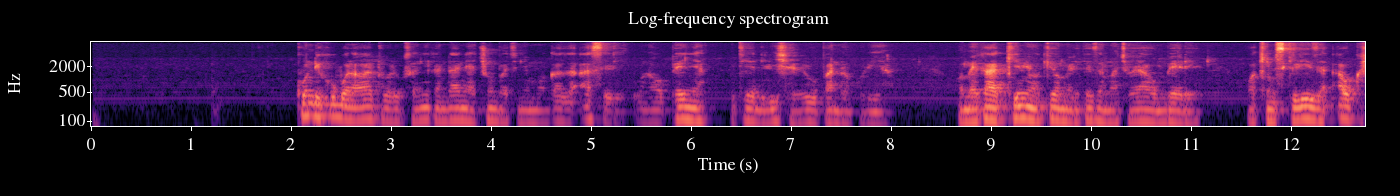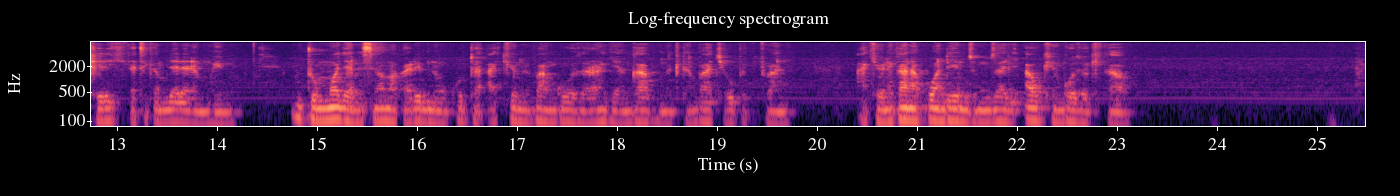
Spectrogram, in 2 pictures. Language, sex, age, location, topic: Swahili, male, 25-35, Dar es Salaam, education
